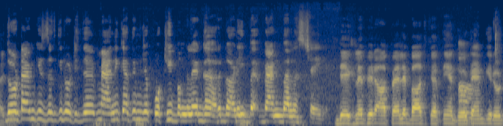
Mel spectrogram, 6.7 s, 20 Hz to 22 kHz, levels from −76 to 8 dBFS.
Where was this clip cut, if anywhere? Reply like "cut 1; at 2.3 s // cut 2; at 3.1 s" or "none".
none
